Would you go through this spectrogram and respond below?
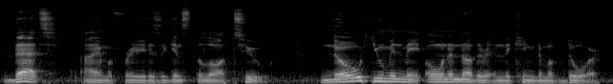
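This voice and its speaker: A dutiful storybook soldier of the king, as a man reads him, stern and formal. The voice is lowish and emphatic, with clear noise behind it. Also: animated, moderate pace, dark tone. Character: stern, dutiful king's soldier delivering royal orders. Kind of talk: storybook character reading.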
